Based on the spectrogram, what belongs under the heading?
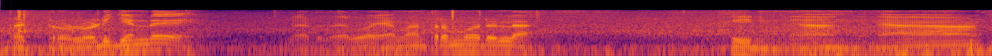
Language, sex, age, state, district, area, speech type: Malayalam, male, 18-30, Kerala, Palakkad, rural, spontaneous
